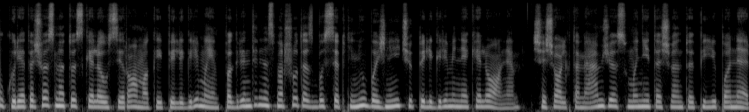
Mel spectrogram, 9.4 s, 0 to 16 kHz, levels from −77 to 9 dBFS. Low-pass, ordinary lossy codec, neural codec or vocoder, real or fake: 14.4 kHz; AAC, 96 kbps; autoencoder, 48 kHz, 32 numbers a frame, DAC-VAE, trained on Japanese speech; fake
